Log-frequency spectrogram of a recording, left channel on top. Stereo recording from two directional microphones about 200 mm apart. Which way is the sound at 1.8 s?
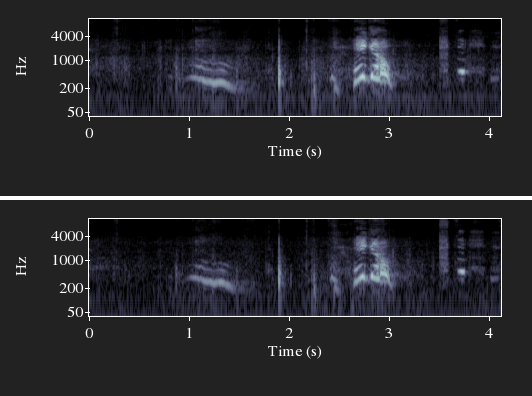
25° right (ahead or behind).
